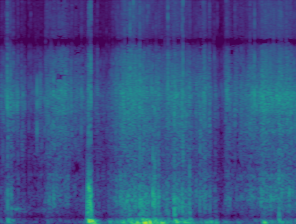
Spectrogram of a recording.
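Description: A clear plastic bubble wrap sheet is crumpled and squeezed with the fingertips of both hands, giving a steady bright crinkling over a low rumble. Sharp popping air bubbles break through, with the loudest snap early on and more pops scattered through the middle.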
